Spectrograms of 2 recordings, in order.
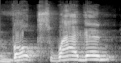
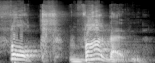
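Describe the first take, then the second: First: The word begins with a V sound. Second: The word begins with an F sound. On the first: The speaker calls it wrong. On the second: The speaker calls it right.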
